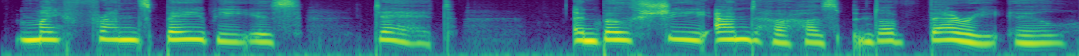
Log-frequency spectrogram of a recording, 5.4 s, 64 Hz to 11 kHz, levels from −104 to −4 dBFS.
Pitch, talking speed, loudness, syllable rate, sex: 260 Hz, 155 wpm, -18 LUFS, 4.4 syllables/s, female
